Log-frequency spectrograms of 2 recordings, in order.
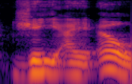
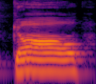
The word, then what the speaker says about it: GAL: want to get into gal which is gol or gal depending on your pronunciation of the coin itself so gal essentially has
